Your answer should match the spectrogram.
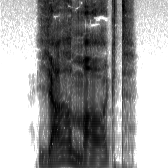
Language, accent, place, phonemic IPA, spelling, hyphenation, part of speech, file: German, Germany, Berlin, /ˈjaːɐ̯ˌmaʁkt/, Jahrmarkt, Jahr‧markt, noun, De-Jahrmarkt.ogg
- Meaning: fair, funfair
